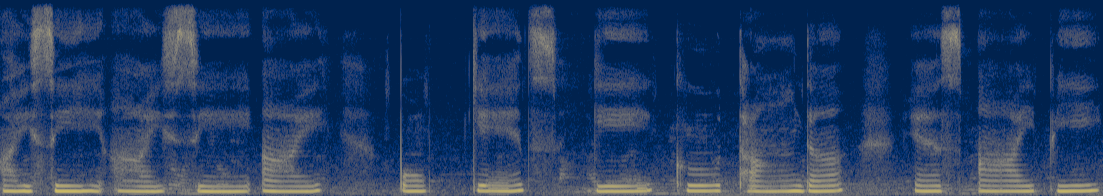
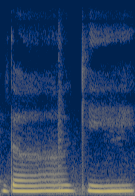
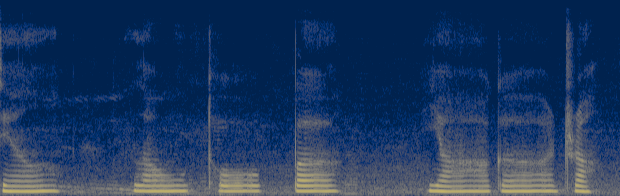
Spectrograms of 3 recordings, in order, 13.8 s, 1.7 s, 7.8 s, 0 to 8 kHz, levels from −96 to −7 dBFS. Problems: background sounds at intervals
